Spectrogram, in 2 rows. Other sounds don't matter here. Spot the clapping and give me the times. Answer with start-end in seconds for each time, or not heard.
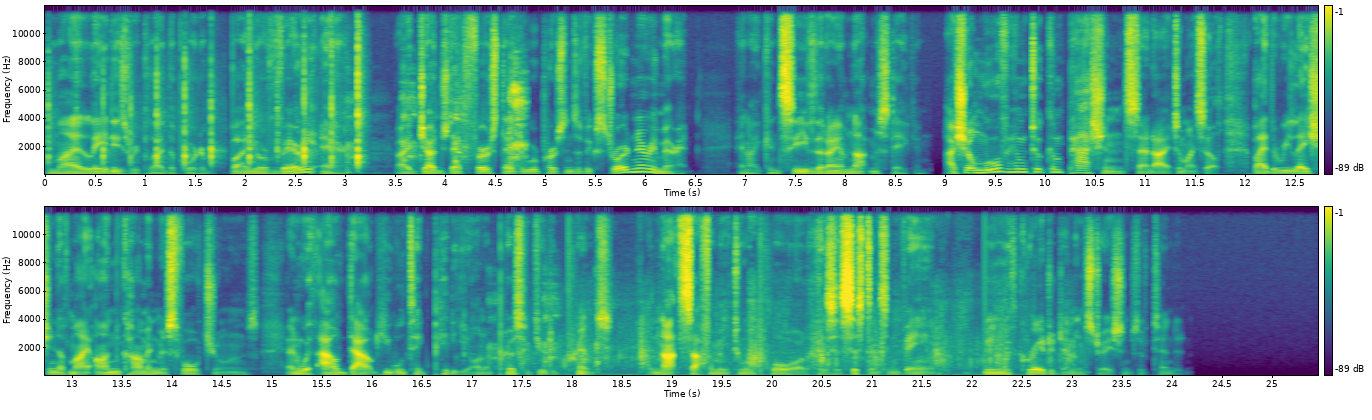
0.0-3.2.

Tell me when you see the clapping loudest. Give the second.
3 s.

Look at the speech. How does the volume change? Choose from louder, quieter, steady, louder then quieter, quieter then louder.
steady.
